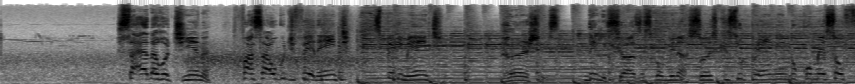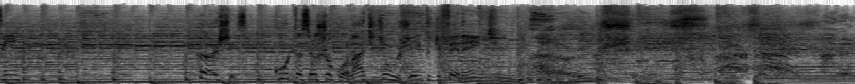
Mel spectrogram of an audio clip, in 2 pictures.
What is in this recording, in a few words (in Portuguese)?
Jovem Animado; Hersheys BungeeJump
